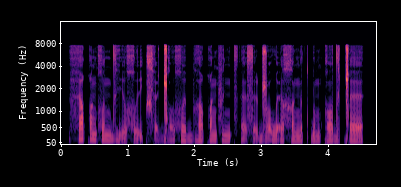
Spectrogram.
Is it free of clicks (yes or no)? no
